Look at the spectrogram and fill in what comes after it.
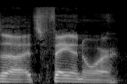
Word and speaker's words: Fëanor: Oh yeah, I said Fëanor. It's Fëanor. So says Lucifer means Lightbringer.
